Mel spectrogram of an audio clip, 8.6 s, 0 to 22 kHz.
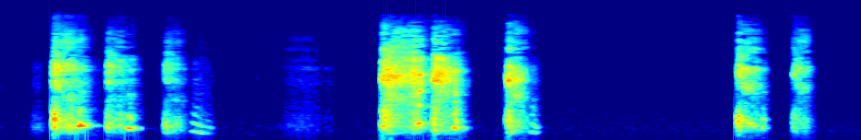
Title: #73 an older candid wet cough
